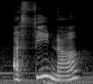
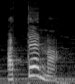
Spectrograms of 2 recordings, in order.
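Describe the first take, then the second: First: It is said with an English accent. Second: It is said with an Indonesian accent.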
